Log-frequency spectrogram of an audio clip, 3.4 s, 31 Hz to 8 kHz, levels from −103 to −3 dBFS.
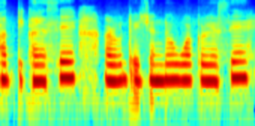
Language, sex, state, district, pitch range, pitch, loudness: Nagamese, female, Nagaland, Dimapur, 230-260 Hz, 235 Hz, -14 LUFS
